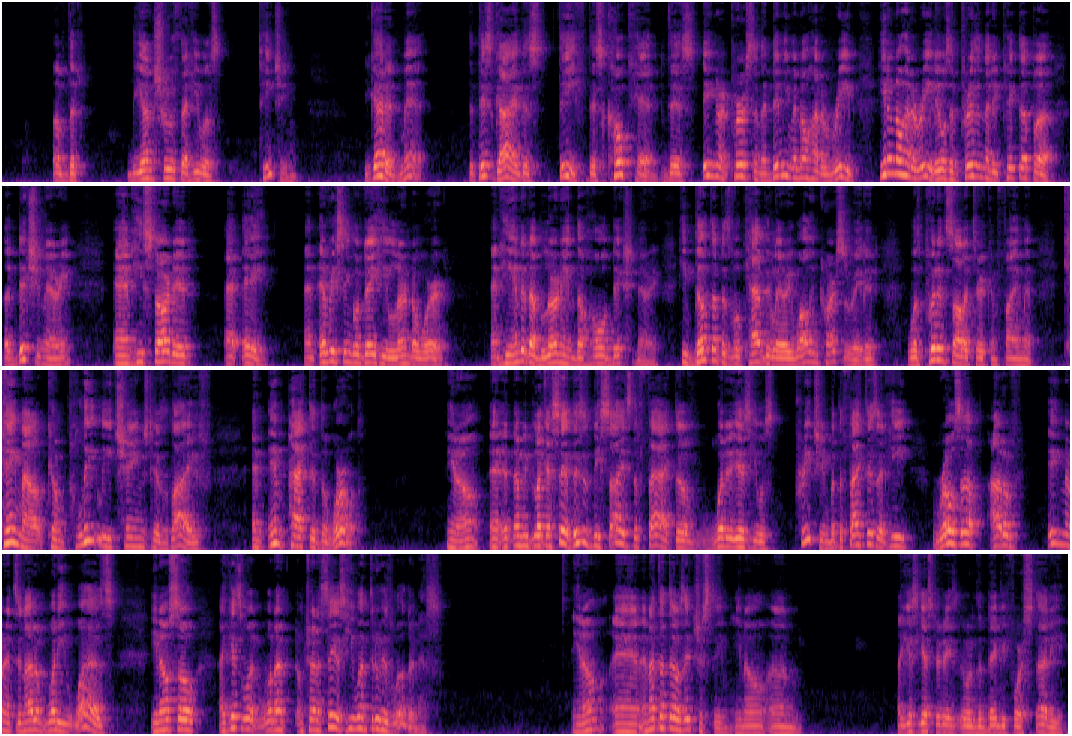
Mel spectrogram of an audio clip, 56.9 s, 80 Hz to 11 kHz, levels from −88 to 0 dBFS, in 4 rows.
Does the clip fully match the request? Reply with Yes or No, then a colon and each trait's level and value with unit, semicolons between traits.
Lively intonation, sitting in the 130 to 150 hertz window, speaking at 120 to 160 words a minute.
No: wide, 7.4 semitones; medium, 140 Hz; average, 170 wpm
